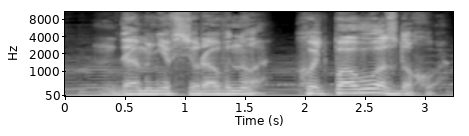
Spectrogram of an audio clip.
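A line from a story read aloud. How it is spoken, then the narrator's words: Growl. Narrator (Russian): Прорычал тот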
